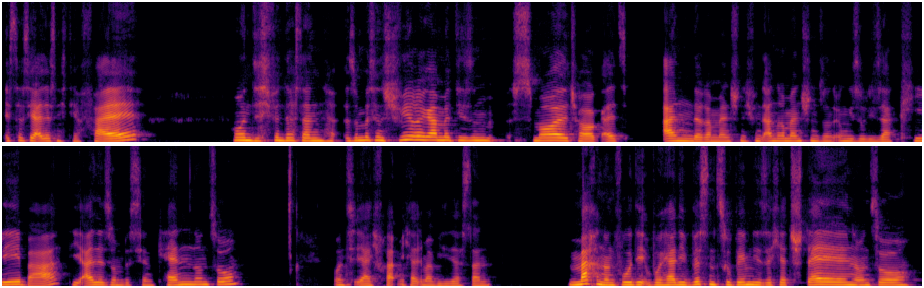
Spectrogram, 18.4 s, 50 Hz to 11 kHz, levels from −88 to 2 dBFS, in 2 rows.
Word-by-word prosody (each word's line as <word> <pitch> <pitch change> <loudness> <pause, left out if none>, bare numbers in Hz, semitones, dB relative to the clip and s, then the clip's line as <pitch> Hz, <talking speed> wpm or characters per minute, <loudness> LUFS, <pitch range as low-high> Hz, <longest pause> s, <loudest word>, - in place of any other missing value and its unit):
ist 210 +1 -12
das 220 -2 -7
ja 215 - +2
alles 195 +1 -2
nicht 185 +1 -12
der 170 -3 -11
Fall. 195 - +5 0.9
Und 235 -3 +4
ich 215 +2 -5
finde 225 -2 +2
das 220 - -3
dann 210 -1 +2
he 190 - -6
so 205 +2 -3
'n 230 - +3
bisschen 240 0 +1
schwieriger 255 +2 +3
mit 240 -2 0
diesem 225 -1 -1
Smalltalk 220 -5 +2
als 185 0 -6 0.3
andere 190 -5 +1
Menschen. 160 +3 -7
Ich 165 - -15
finde, 190 - -7
andere 195 +1 -3
Menschen 195 -1 -5
sind 175 0 -10
irgendwie 185 -1 -6
so 170 0 -9
dieser 165 -1 -7
Kleber, 200 - -1
die 190 - -6
alle 195 +2 +1
so 185 0 -8
'n 175 - -6
bisschen 170 -2 -11
kennen 215 +5 0
und 220 0 -2
so. 235 +2 0 1.0
Und 190 0 -7
ja, 175 -6 -3
ich 155 - -9
frage 170 - -4
mich - - -12
halt 165 - -4
immer, 160 -2 -6
wie 155 - -7
die 155 - -8
das 150 -3 -8
dann 155 +2 -7 0.8
machen 245 +2 +6
und 190 0 0
wo 205 - +5
die 205 -3 0
woher 195 +1 +3
die 205 -2 +1
wissen, 230 -1 +1
zu 210 -2 -4
wem 205 +1 +4
die 200 - +3
sich 185 0 -6
jetzt 185 -1 -3
stellen 210 -1 +3
und 190 +1 -2
so. 190 -1 -1
200 Hz, 215 wpm, -24 LUFS, 180-220 Hz, 1.0 s, machen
